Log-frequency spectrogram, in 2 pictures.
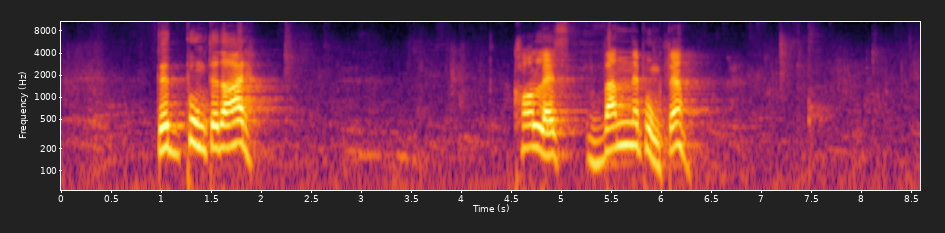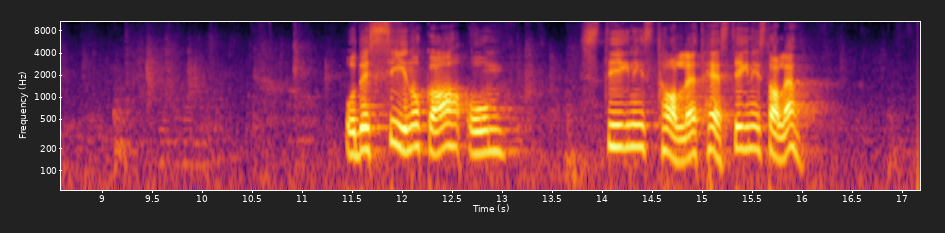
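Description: An elderly man lectures calmly in short bursts through a microphone.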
